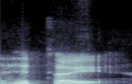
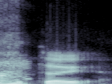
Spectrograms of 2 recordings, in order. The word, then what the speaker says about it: Hittite: The Hittite. The The hit. Yeah, the Hittite. Okay, I pronounced it wrongly.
